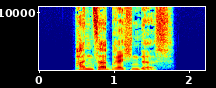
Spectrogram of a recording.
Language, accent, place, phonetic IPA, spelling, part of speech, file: German, Germany, Berlin, [ˈpant͡sɐˌbʁɛçn̩dəs], panzerbrechendes, adjective, De-panzerbrechendes.ogg
- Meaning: strong/mixed nominative/accusative neuter singular of panzerbrechend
